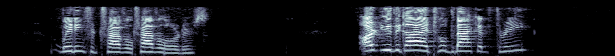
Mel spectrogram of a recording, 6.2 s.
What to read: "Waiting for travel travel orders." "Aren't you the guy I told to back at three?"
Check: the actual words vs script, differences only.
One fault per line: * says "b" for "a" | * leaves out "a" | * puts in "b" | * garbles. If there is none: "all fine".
all fine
